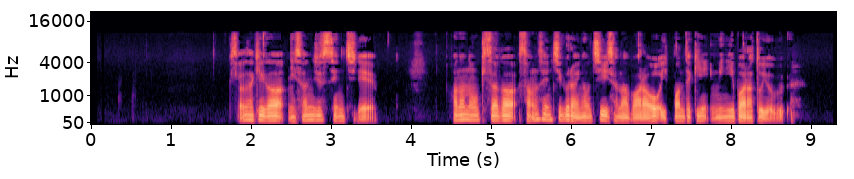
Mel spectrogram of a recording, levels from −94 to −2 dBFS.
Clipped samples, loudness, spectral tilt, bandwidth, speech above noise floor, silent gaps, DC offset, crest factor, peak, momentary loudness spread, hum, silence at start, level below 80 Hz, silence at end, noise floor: under 0.1%; -22 LUFS; -3.5 dB/octave; 11.5 kHz; 48 dB; none; under 0.1%; 22 dB; -2 dBFS; 9 LU; none; 1.75 s; -54 dBFS; 0.5 s; -70 dBFS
